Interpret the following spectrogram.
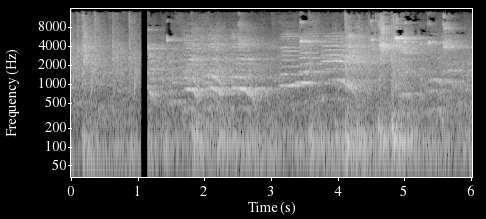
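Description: Sounds of a basketball game in a gym: a basketball bouncing on the hardwood court and indistinct players' voices, echoing in the large hall. The sound cuts out for an instant about a second in.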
